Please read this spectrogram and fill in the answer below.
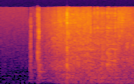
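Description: Silence for about half a second, then a click and a steady hiss of background noise, with a second click about a second in; the hiss eases slightly towards the end.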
